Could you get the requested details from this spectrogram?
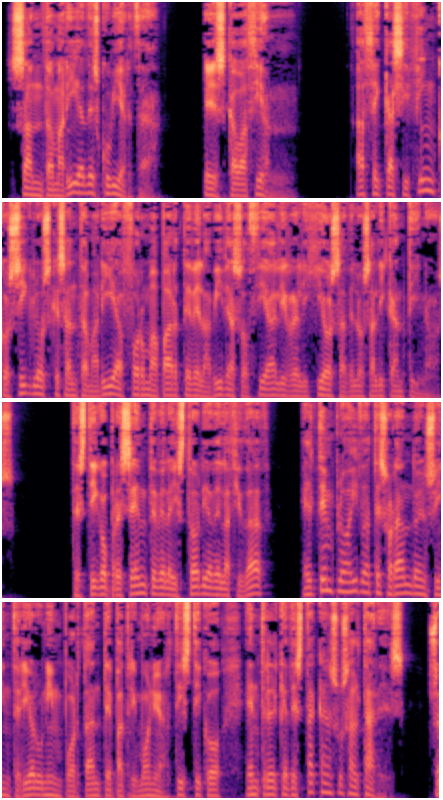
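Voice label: Spanish European General; GoLocalise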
